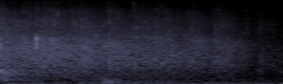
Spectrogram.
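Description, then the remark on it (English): A crowd applauds with a dense, steady patter of many hands clapping at once, tapering off slightly toward the end, with no voices over it. “it's one thing to like clap for the concept of it.”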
